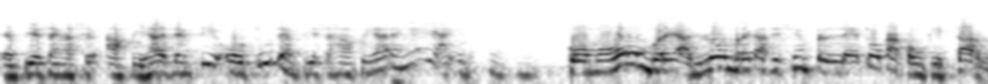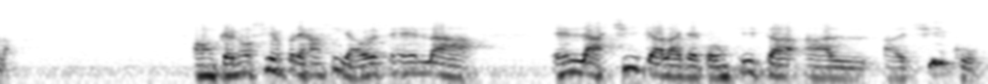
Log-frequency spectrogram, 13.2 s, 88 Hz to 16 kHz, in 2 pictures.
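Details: 40-year-old man who has stuttered since birth, which he describes as genetically inherited; stuttering.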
